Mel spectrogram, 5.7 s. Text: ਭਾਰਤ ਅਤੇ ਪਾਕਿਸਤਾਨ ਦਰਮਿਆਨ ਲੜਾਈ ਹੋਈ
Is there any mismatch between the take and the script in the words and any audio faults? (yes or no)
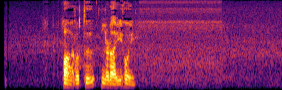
yes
